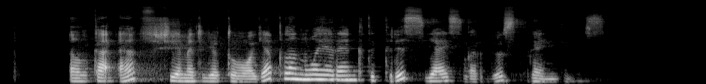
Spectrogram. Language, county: Lithuanian, Alytus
